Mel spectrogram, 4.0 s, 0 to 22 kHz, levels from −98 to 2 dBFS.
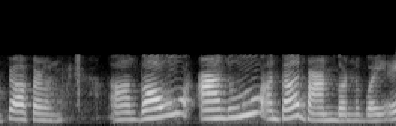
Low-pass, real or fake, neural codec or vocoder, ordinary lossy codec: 3.6 kHz; fake; autoencoder, 22.05 kHz, a latent of 192 numbers a frame, VITS, trained on one speaker; none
